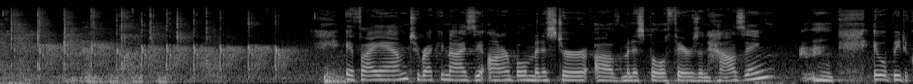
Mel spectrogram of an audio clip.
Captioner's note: applause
